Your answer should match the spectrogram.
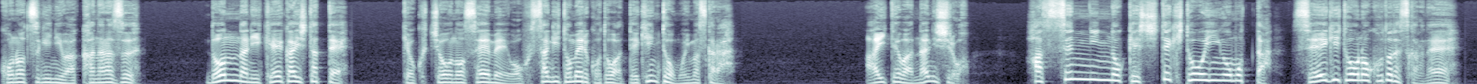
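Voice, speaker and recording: A man voicing a calm, shrewd police detective who reports methodically and politely in a dramatized audiobook. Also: high-pitched, unhurried, dry recording, clean studio sound. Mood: urgent, earnest.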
